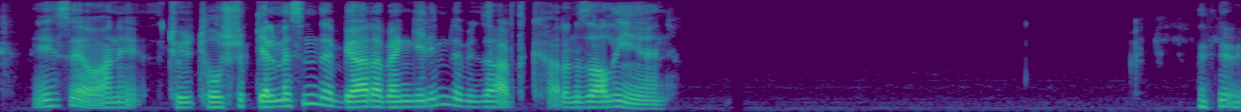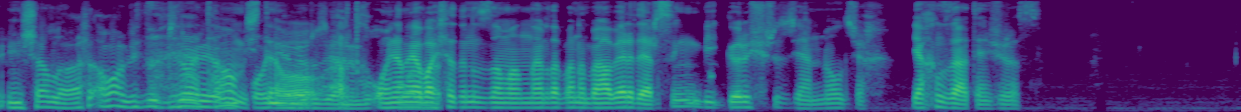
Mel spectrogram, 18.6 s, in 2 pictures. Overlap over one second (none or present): present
